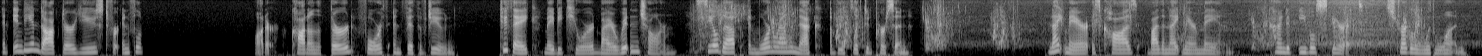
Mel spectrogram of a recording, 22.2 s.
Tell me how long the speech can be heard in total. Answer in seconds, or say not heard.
18 s.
